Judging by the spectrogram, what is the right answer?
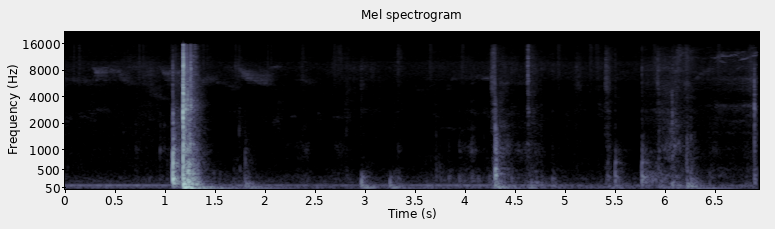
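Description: Parts of a Daisy Avanti 753 air rifle knocking against each other and the wooden workbench as they are handled and fitted: one loud thunk about a second in, then a few lighter knocks.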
